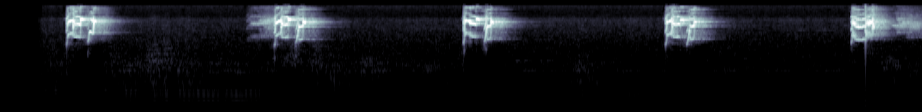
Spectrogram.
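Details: Fighter lovebird giving its ngetik ticking calls, the build-up before a long ngekek trill meant to provoke rival birds into singing: harsh, buzzy chirps spaced about every one and a half seconds, five in all, with faint low background noise.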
